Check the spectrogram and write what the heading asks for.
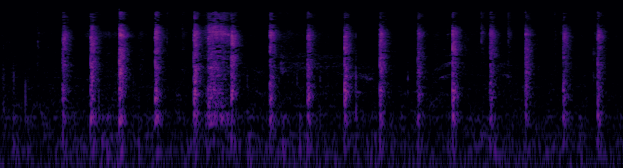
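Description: Hands patting a ball of corn-flour bread dough flat between the palms, a steady run of soft slaps about three a second, starting about half a second in.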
